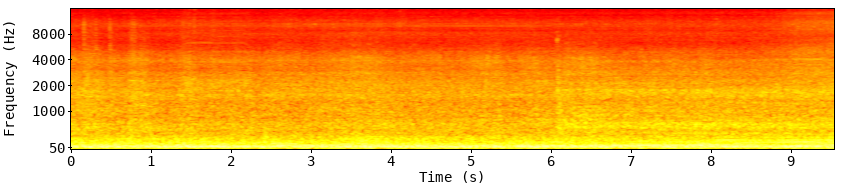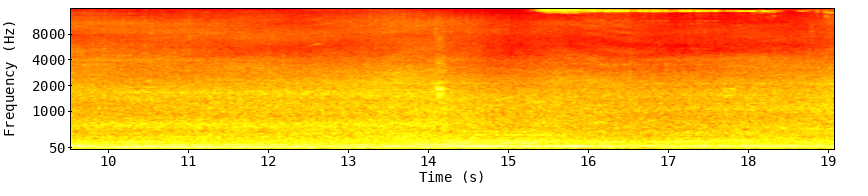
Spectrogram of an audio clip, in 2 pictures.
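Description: Cars idling and driving over a railroad crossing as the last of a freight train clears it. A steady low rumble swells briefly about three-quarters of the way through as a car passes close.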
